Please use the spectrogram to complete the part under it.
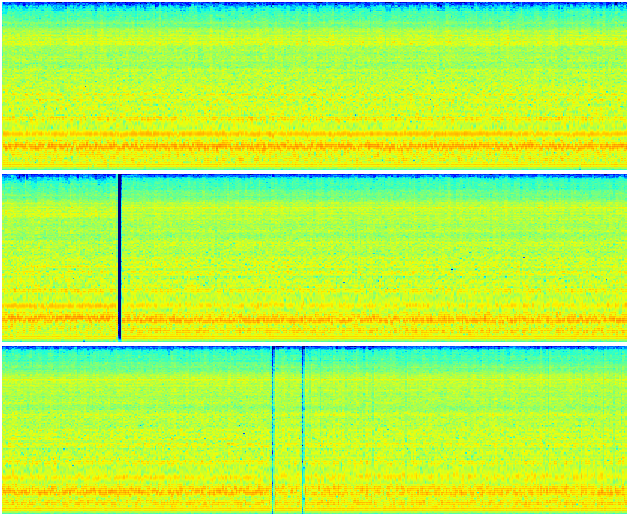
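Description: An Atlas metal lathe turns a taper on a mica undercutter part, a steady continuous motor hum with a droning tone and faint cutting hiss, unbroken throughout with no speech.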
